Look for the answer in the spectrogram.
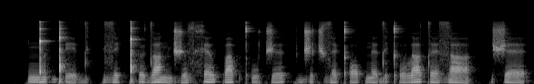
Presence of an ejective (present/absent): present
